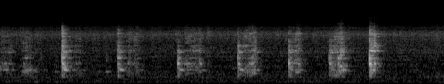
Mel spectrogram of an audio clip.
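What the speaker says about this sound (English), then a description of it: "And now I'm going to add the onion and the mushrooms to that fish." Onion and mushrooms fry with fish in a pan, a soft steady sizzle broken by about eight sharper scraping stirs at regular intervals, close and fairly quiet with no talk.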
